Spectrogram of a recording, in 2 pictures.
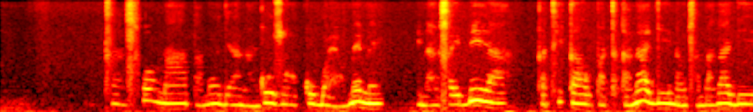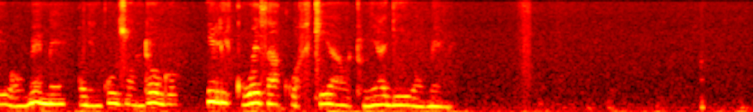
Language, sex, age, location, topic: Swahili, female, 25-35, Dar es Salaam, government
